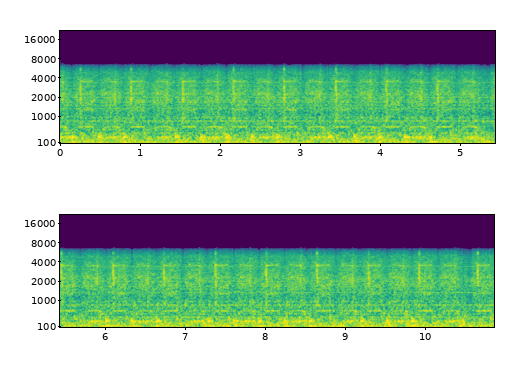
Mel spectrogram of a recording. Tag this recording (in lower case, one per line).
printer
